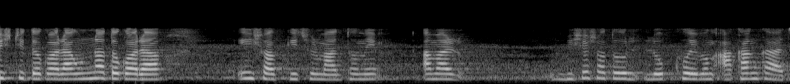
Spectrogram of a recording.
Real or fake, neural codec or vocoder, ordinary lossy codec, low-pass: real; none; AAC, 48 kbps; 5.4 kHz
